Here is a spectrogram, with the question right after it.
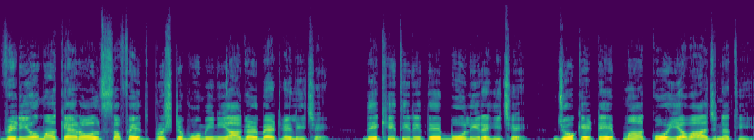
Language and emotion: Gujarati, neutral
